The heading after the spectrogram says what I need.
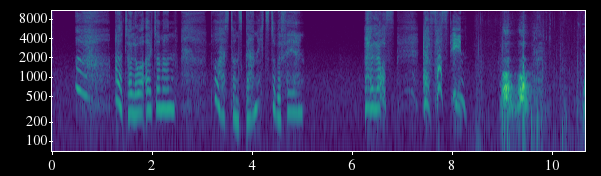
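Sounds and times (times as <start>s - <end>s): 
speech: 1.3s - 5.1s, 6.3s - 8.4s
mangy dog barking and yelping: 9.0s - 9.9s.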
